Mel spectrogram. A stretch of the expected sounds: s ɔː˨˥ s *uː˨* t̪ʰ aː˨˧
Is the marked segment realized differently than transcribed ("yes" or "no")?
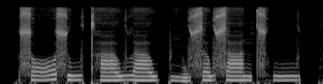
no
